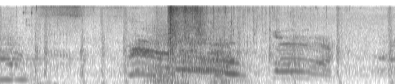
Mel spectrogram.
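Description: A weapon swings through the air with a whoosh.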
